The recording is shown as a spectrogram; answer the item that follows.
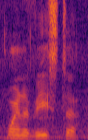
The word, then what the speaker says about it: Buena Vista: the buena vista ferry let me say buena vista here i'm going to pronounce the spanish buena vista last time i was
